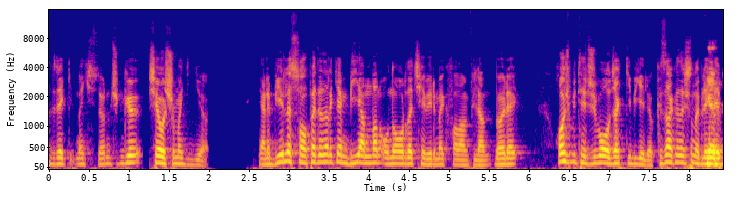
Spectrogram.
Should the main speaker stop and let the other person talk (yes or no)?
yes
